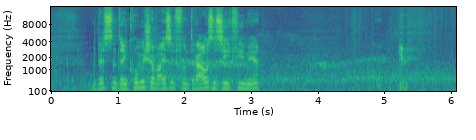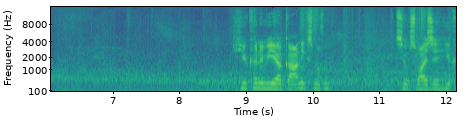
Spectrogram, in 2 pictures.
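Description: Strong wind howls and gusts in a snowstorm.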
